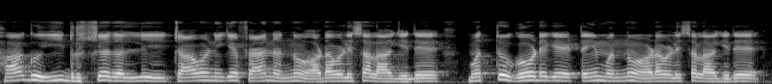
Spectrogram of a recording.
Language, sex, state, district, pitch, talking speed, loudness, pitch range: Kannada, male, Karnataka, Bangalore, 165 Hz, 95 wpm, -14 LUFS, 150-180 Hz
